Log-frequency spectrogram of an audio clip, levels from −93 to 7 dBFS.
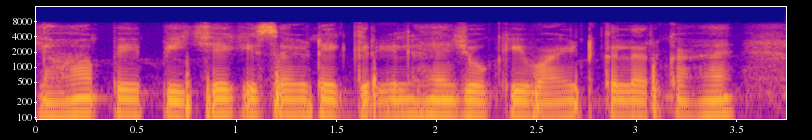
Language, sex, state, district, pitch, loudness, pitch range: Hindi, male, Jharkhand, Garhwa, 110 Hz, -16 LUFS, 110-115 Hz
